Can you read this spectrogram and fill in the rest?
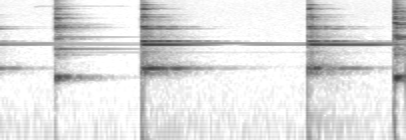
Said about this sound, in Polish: Pierwszy instrument to jest taki dzwonek, nazywa się agogu.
